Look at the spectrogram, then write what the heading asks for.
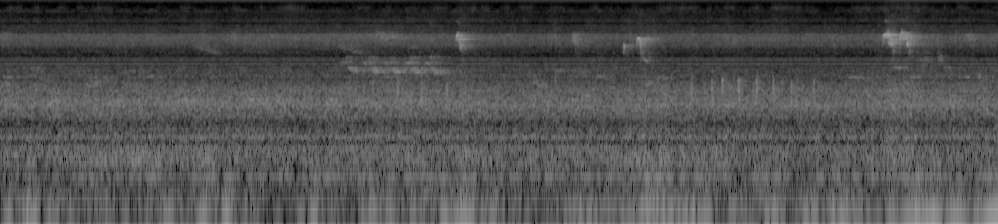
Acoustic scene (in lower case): park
